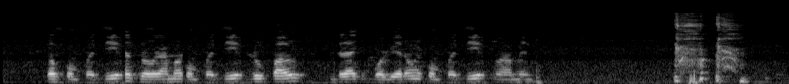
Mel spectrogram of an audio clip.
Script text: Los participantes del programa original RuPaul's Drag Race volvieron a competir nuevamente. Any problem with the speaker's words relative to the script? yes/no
yes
